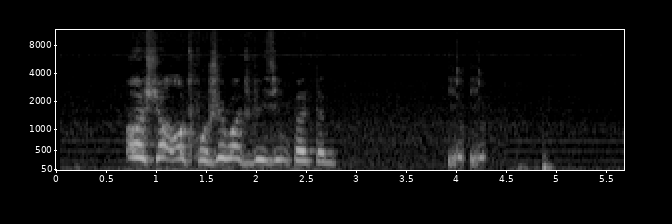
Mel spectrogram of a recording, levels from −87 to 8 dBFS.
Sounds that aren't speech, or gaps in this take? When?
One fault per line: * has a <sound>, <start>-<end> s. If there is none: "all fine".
* has a laugh, 3.9-4.3 s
